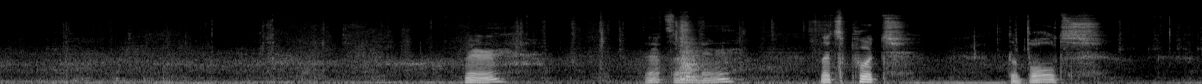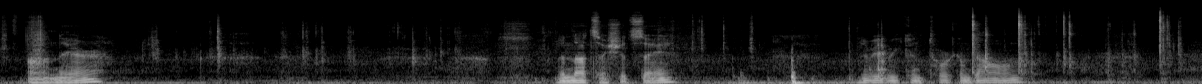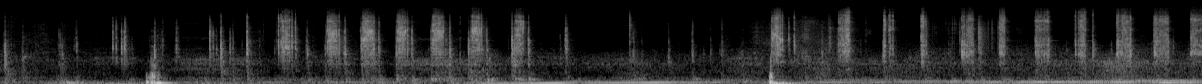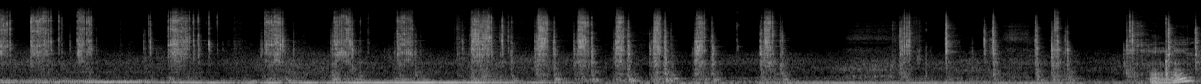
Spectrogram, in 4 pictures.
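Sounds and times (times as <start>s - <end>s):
ratchet wrench clicking: 25.1s - 30.5s, 31.8s - 44.1s
sharp knocks: 31.7s - 32.1s.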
